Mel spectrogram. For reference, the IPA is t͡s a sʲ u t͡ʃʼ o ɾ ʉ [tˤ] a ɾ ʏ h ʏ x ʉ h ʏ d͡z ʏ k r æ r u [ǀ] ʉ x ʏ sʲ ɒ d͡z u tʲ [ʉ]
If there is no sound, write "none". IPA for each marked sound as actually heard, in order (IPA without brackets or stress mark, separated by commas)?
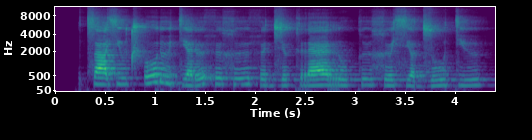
tʲ, k, ʉ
